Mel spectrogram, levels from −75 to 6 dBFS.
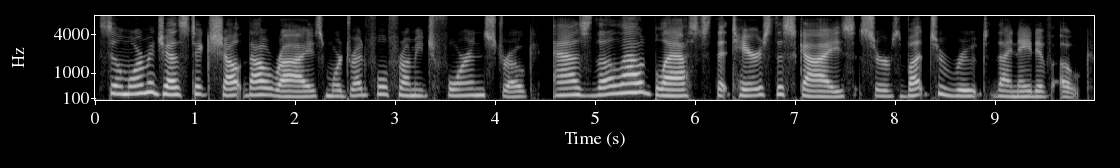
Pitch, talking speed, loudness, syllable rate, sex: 220 Hz, 160 wpm, -17 LUFS, 3.6 syllables/s, female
